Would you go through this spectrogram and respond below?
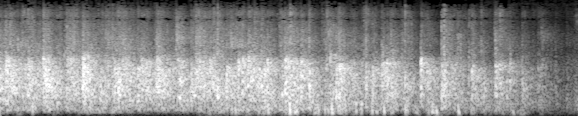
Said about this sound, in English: If you wouldn't mind, give him a little bit of a round of applause, a welcome.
